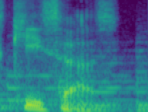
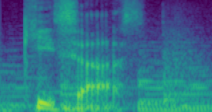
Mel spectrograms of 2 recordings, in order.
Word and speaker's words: quizás: Spanish let's break down the pronunciation kisas is pronounced as kisas say it with me kisas good now let's move on to talves this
